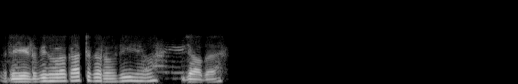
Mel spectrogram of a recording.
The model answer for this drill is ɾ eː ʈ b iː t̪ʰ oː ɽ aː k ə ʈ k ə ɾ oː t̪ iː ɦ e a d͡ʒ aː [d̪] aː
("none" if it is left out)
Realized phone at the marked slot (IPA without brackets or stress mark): d̪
